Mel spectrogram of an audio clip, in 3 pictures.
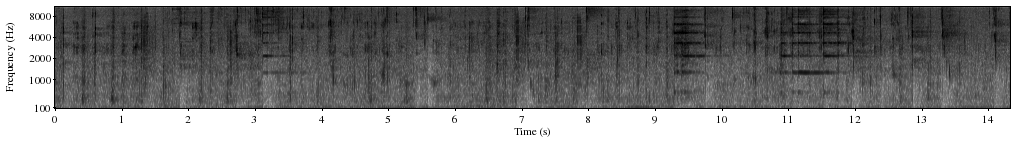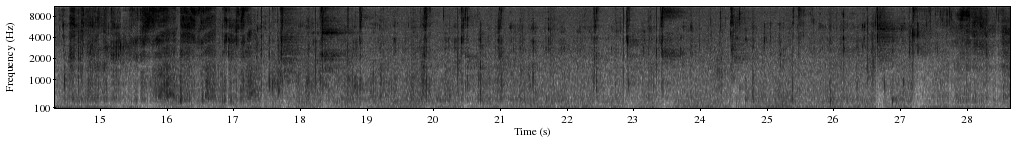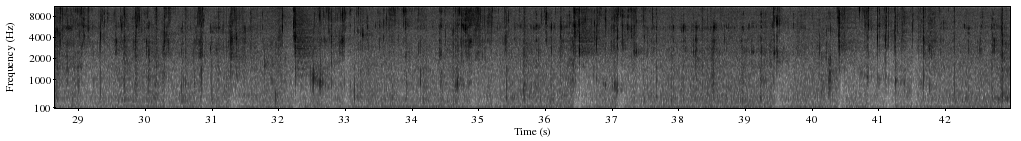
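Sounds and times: wet chewing and sucking: 0:00.0 - 0:11.0, 0:11.9 - 0:42.9
steady low hum: 0:00.0 - 0:42.9
metal spoon against ceramic bowl: 0:02.9 - 0:03.7, 0:09.2 - 0:10.0, 0:10.6 - 0:12.3, 0:18.2 - 0:18.8.

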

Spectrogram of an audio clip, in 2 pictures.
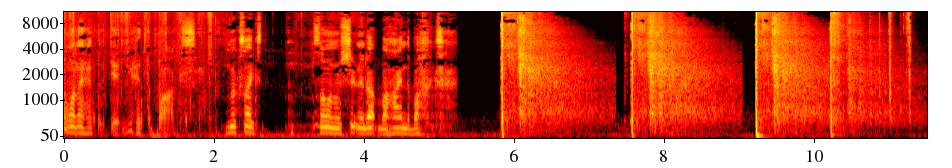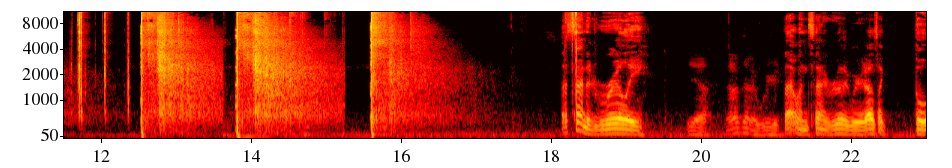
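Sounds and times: rifle shots: 0:05.8 - 0:16.9.

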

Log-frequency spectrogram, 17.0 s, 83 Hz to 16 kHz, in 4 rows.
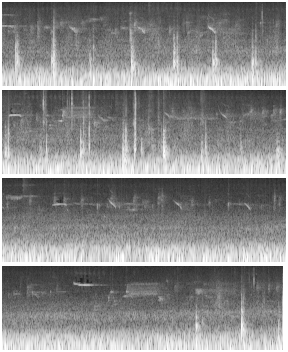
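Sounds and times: footsteps on wooden boardwalk: 0:00.0 - 0:08.7, 0:15.6 - 0:17.0
marsh birds chirping: 0:00.0 - 0:17.0
steady low rumble: 0:00.0 - 0:17.0.

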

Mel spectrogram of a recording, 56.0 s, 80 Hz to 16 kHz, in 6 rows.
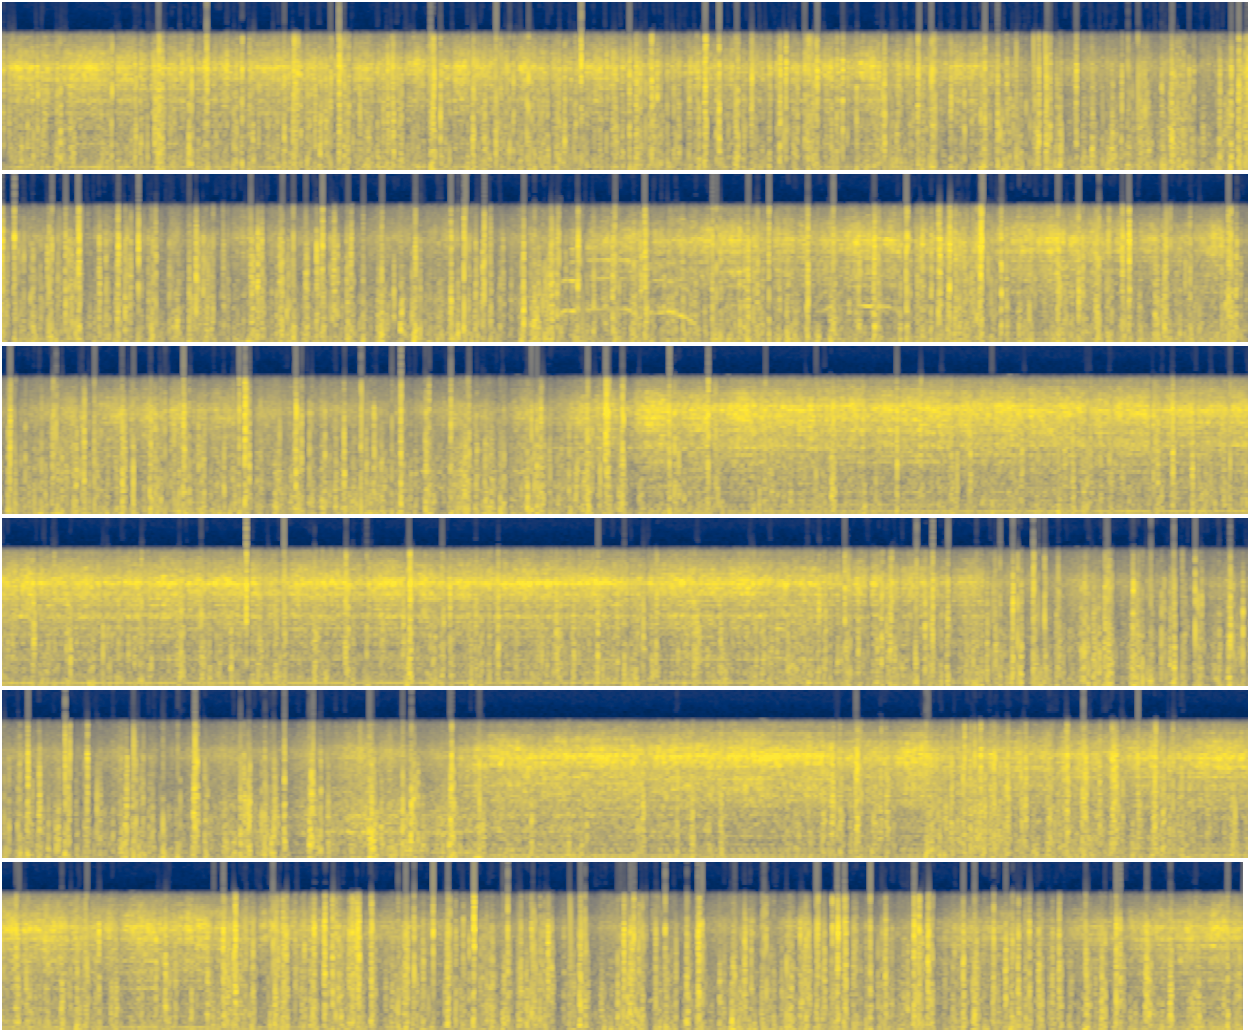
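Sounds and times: race car engine running: 0:00.0 - 0:56.0
rush of wind and road: 0:00.0 - 0:56.0.

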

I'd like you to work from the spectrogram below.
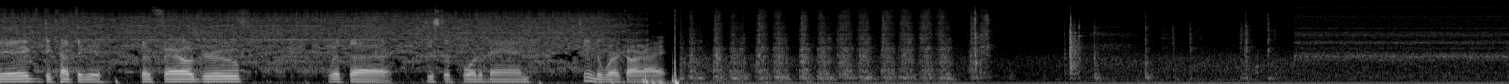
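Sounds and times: steady hiss: 0:00.0 - 0:06.7
file rasping on metal: 0:00.0 - 0:09.9.

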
